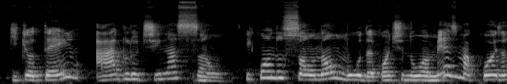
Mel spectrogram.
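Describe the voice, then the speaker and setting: A woman teacher walks through a grammar lesson in an even, patient way. She keeps checking that her listeners follow, and she draws out each example word slowly so it sinks in. Her voice sits at a middle pitch for a woman. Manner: patient, repeats key points with frequent "tá?" check-ins; stretches out example words slowly for emphasis. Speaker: school teacher. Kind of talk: recorded online grammar lesson.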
